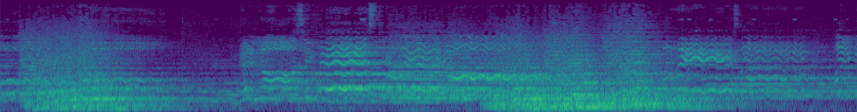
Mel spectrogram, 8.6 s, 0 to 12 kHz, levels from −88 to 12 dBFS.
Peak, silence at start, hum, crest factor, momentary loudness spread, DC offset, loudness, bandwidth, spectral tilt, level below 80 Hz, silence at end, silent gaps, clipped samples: -14 dBFS; 0 s; none; 16 dB; 15 LU; under 0.1%; -28 LUFS; 11 kHz; -6.5 dB/octave; -46 dBFS; 0 s; none; under 0.1%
